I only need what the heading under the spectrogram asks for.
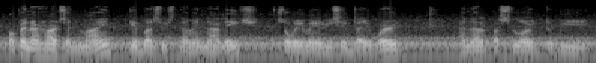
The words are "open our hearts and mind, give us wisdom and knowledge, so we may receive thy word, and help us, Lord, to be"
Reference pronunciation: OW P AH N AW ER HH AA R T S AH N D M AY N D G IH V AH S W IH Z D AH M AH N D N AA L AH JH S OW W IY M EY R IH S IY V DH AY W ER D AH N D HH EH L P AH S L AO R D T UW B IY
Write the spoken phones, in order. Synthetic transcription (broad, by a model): OW P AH N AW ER HH AA R T S AH N D M AY N D G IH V AH S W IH S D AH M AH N N AA L AH JH S OW W IY M EY R IH S IY V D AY W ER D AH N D HH EH L P AH S L AO R D T UW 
